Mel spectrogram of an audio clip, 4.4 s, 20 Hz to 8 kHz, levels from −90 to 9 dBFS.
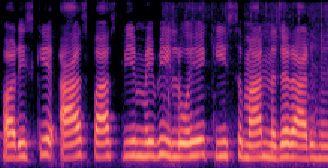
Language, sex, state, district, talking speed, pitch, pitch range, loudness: Hindi, female, Bihar, Muzaffarpur, 175 wpm, 240 Hz, 220-250 Hz, -13 LUFS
